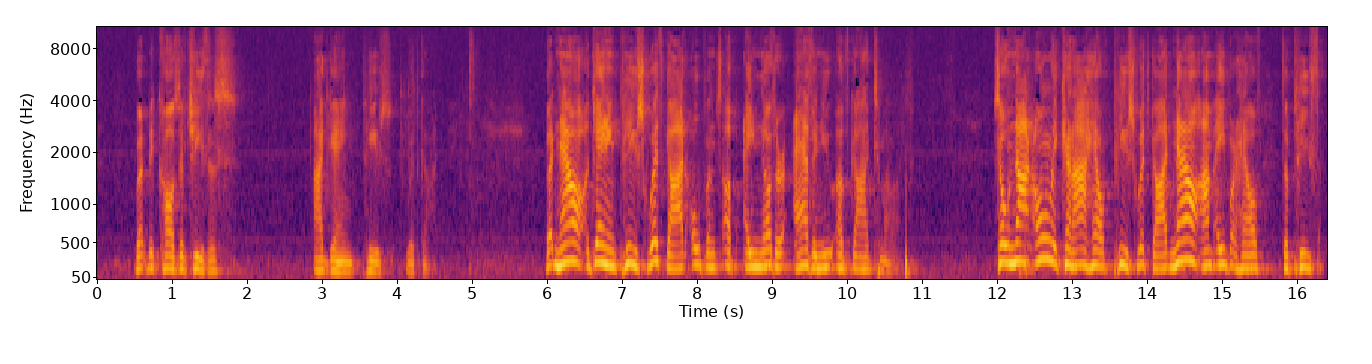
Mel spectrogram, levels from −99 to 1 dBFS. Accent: American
